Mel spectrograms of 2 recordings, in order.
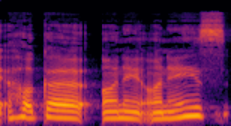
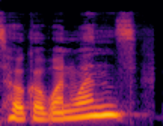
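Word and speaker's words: Hoka One One: My Hoka One Ones, which I formerly pronounced as Hoka One Ones.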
